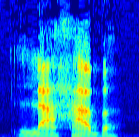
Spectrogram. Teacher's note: the ba, which is carrying the kasratain, becomes sakin and it effectively becomes an echo letter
